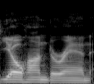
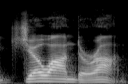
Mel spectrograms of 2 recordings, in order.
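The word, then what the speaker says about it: Jhoan Duran: their bullpen, specifically with Johan Duran at the trade deadline. Um, excuse me, Joan Duran. uh we we we got you know the the uh the actual pronunciation from him the other day.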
